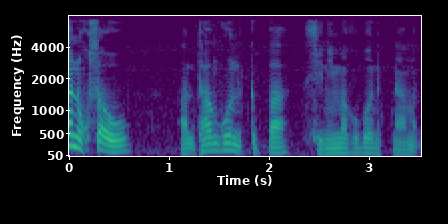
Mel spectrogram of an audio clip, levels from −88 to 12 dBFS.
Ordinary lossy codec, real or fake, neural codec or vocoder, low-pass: none; real; none; 7.2 kHz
